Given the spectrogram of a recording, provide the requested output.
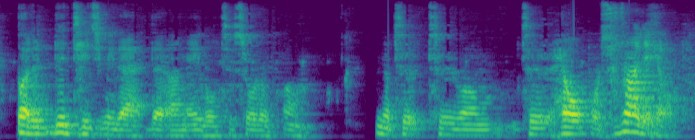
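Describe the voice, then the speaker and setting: Audible room echo surrounds a man speaking at a moderate pace. His pitch is medium, with ordinary variation. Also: big swings in loudness. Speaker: video diarist in recovery. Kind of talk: video diary. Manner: halting, many fillers.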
